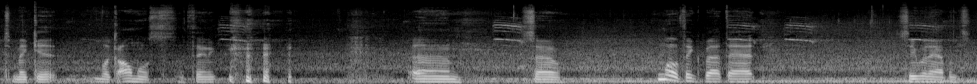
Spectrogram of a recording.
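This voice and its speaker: A man giving a casual, unscripted hands-on repair demonstration, halting as he thinks aloud. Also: mid-range voice. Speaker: hobbyist radio restorer demonstrating a repair. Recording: clearly noisy amateur video sound.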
